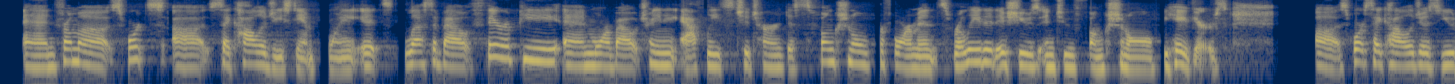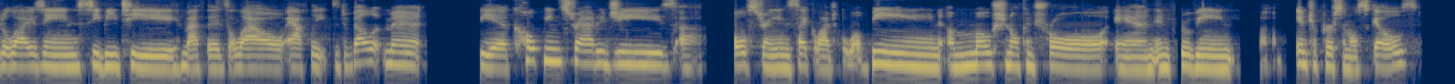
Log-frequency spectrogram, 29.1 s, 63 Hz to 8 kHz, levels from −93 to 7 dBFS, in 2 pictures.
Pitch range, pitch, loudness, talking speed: 165-200 Hz, 180 Hz, -19 LUFS, 100 wpm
